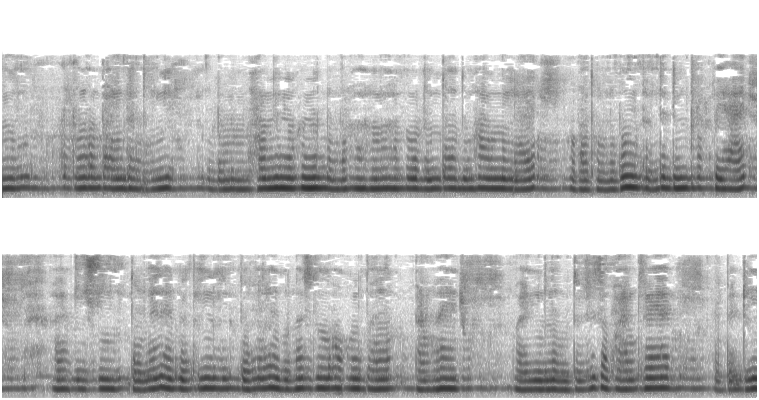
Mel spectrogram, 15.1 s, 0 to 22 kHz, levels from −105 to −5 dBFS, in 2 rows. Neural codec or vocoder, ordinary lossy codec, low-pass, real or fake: autoencoder, 22.05 kHz, a latent of 192 numbers a frame, VITS, trained on one speaker; MP3, 32 kbps; 7.2 kHz; fake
